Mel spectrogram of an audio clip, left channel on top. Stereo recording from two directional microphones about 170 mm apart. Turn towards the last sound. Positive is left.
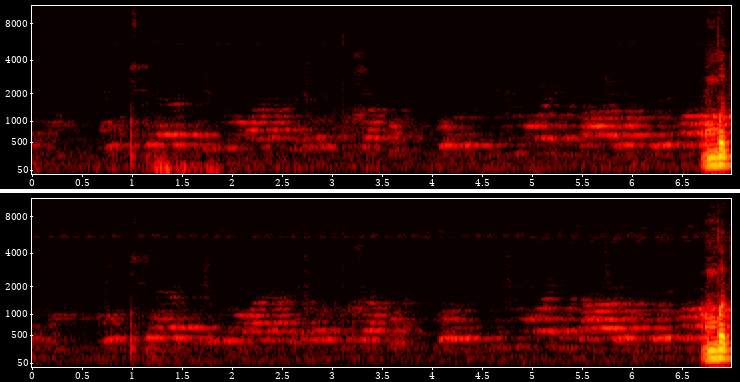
turn(degrees=0)  # may be behind; listen again after turning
